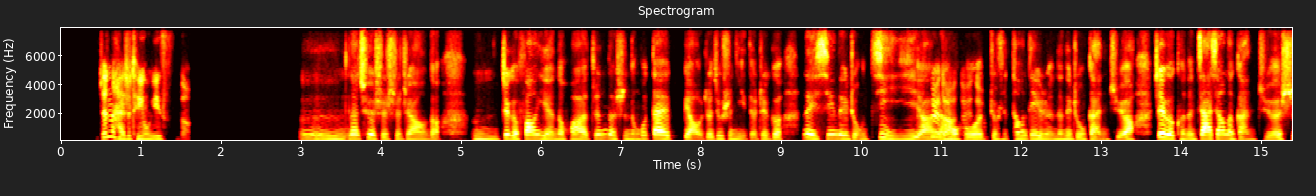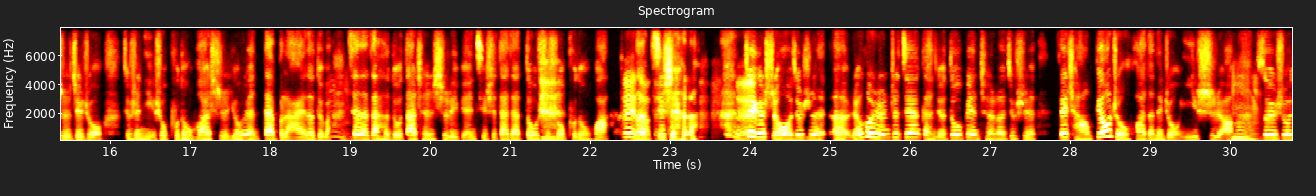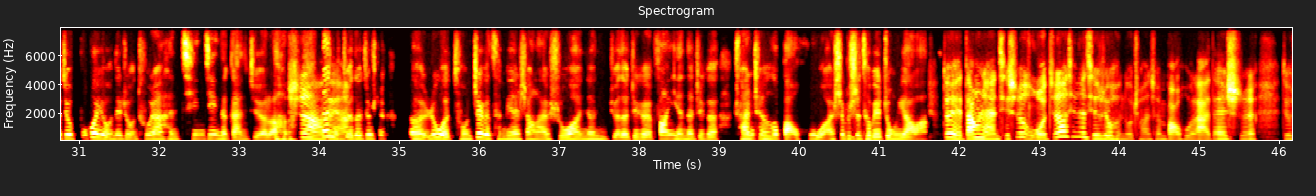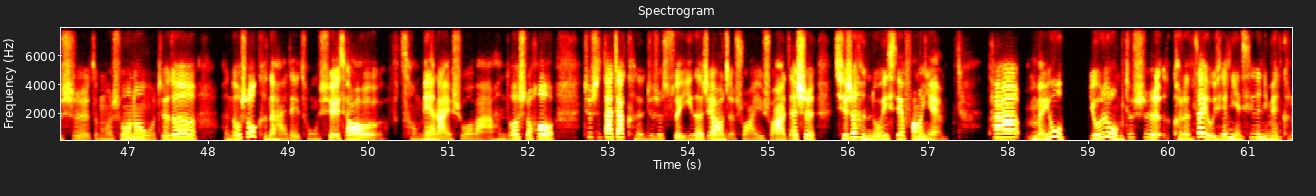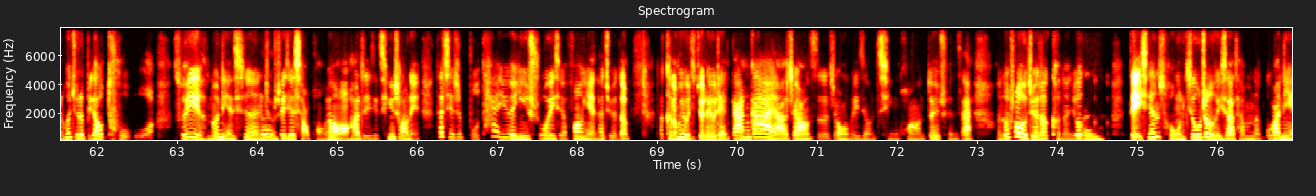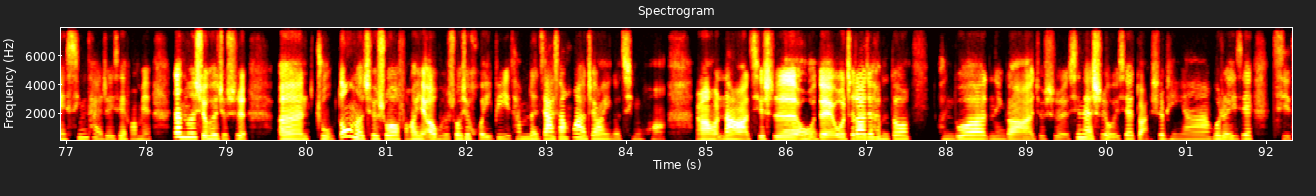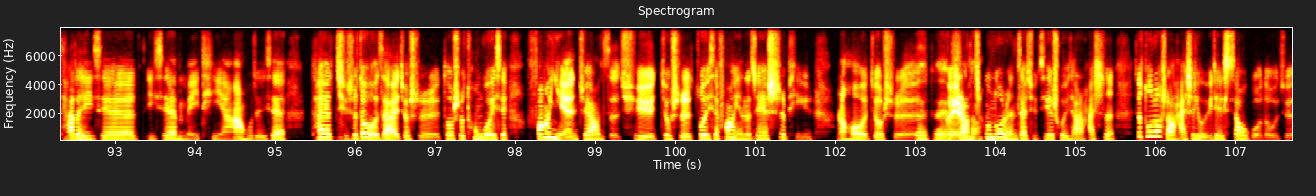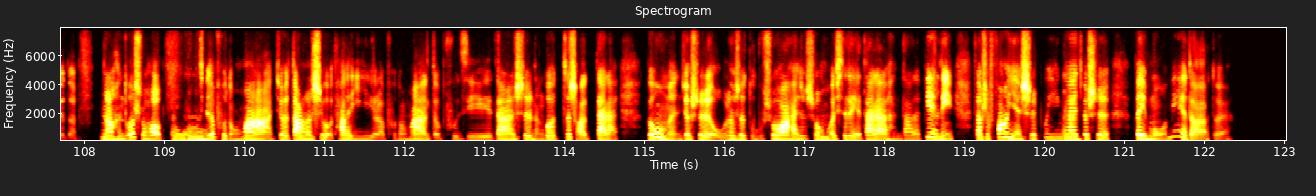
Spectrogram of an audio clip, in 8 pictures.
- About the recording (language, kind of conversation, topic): Chinese, podcast, 你怎么看待方言的重要性？
- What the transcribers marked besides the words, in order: chuckle; laughing while speaking: "其实"; chuckle; chuckle; other background noise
